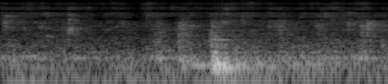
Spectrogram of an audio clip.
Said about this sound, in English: We're going to add some water.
